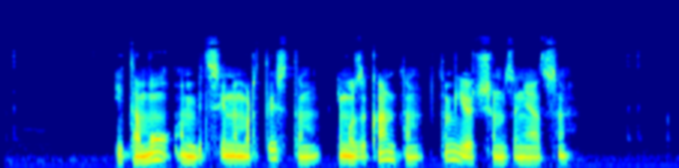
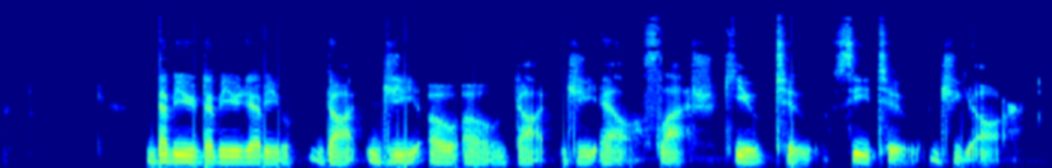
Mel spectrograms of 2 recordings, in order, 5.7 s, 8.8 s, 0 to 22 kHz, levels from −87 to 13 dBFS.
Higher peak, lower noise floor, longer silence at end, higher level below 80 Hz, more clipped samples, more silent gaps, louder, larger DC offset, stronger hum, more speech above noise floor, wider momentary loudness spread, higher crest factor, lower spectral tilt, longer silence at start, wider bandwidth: first, -4 dBFS vs -14 dBFS; second, -72 dBFS vs under -90 dBFS; first, 0.9 s vs 0.3 s; first, -58 dBFS vs -66 dBFS; neither; neither; first, -26 LUFS vs -35 LUFS; neither; neither; second, 46 dB vs over 55 dB; about the same, 9 LU vs 11 LU; about the same, 22 dB vs 22 dB; about the same, -5 dB/octave vs -5 dB/octave; second, 0.95 s vs 1.2 s; second, 9.4 kHz vs 15.5 kHz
